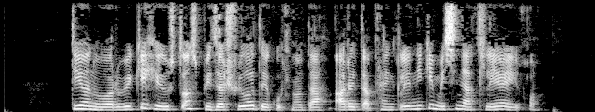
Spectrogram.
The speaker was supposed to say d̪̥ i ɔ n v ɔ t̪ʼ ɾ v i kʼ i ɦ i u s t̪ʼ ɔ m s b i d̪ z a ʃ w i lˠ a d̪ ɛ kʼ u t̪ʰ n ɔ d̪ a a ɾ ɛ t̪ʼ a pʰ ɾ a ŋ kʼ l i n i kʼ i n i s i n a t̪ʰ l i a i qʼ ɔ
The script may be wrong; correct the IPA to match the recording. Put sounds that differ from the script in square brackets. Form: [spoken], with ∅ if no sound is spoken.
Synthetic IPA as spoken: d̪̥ i ɔ n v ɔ [∅] ɾ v i kʼ i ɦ i u s t̪ʼ ɔ [n] s b i d̪ z a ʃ w i lˠ a d̪ ɛ kʼ u t̪ʰ n ɔ d̪ a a ɾ ɛ t̪ʼ a pʰ ɾ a ŋ kʼ l i n i kʼ i [m] i s i n a t̪ʰ l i a i qʼ ɔ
